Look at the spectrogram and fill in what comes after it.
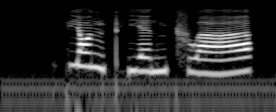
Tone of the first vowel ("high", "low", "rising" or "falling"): falling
